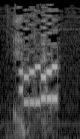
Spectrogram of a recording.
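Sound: telephone keypad dialing tones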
